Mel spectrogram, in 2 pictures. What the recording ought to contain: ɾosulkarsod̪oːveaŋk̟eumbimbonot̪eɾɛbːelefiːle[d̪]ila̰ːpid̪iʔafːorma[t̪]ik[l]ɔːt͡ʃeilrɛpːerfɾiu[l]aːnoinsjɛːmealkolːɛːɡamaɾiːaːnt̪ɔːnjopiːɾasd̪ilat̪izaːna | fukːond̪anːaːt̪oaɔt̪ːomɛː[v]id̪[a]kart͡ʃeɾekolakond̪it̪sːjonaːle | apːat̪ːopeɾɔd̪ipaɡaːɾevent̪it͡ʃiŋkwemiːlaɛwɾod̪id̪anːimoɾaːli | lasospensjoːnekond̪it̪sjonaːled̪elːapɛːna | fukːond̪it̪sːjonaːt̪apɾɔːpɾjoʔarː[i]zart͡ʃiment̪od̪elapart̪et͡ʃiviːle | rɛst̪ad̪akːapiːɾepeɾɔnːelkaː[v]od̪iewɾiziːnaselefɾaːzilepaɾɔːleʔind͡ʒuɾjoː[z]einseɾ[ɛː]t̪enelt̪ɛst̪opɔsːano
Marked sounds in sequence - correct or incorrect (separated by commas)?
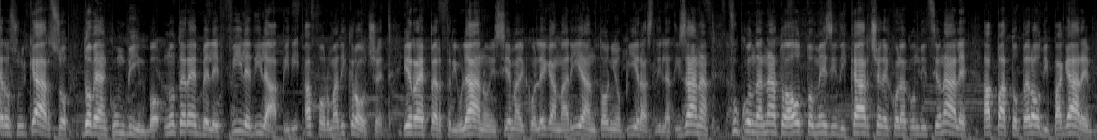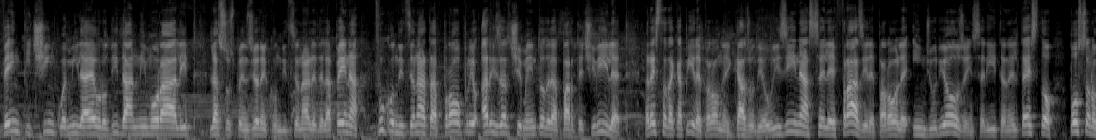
correct, incorrect, incorrect, correct, incorrect, incorrect, correct, incorrect, correct, incorrect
